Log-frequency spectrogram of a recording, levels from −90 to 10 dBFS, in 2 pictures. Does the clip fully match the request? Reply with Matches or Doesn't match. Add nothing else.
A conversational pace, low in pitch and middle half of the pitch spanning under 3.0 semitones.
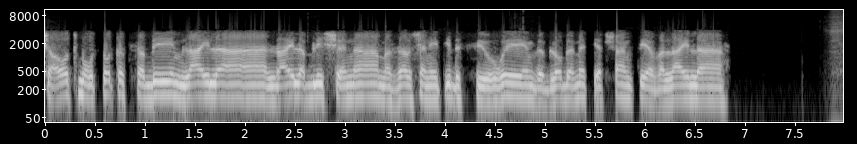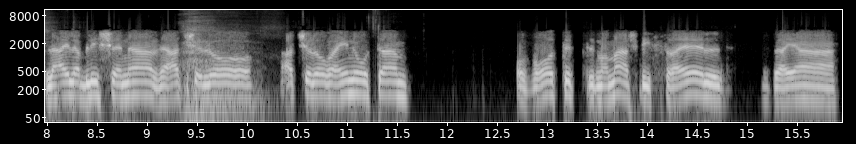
Matches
